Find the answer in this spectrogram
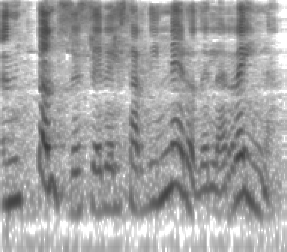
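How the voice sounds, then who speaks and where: A woman's voice: fairly high pitch, big pitch swings, normal speed, very noisy, pitched above the performer's own voice. A woman voicing a stubborn, boastful four-year-old boy who insists he will be king, in a storybook reading. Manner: stubborn, triumphant. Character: boastful little boy dreaming of being king.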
